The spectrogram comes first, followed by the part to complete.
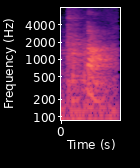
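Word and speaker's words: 大: Di kita perlu sebut T. Tak boleh. Kita tak boleh sebut dah, tetapi kita perlu sebut tak.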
